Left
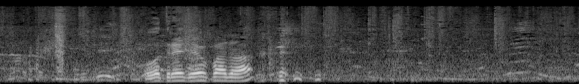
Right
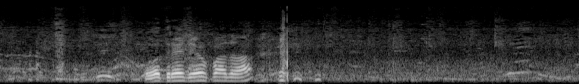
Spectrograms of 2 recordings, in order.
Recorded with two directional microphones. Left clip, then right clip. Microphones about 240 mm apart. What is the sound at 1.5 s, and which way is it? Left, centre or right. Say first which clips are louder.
Speech: right 3 dB; right.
